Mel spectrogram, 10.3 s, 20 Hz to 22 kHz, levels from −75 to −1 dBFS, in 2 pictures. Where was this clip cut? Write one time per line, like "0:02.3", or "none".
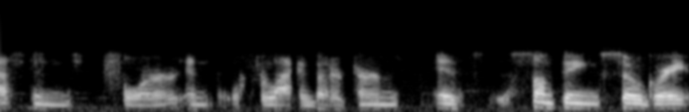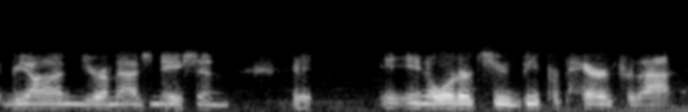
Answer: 0:03.1
0:07.3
